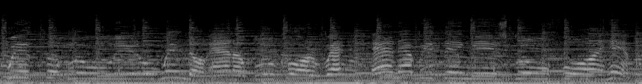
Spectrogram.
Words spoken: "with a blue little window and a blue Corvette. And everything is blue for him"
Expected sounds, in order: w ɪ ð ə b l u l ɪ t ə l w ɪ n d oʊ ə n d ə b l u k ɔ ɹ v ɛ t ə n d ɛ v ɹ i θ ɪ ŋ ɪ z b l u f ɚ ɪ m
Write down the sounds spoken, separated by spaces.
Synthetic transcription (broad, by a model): w ɪ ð ə b l u l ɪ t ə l w ɪ n d oʊ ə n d ə b l u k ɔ ɹ w ɛ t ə n ɛ v ɹ i θ ɪ ŋ ɪ z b l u f ɚ ɪ m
